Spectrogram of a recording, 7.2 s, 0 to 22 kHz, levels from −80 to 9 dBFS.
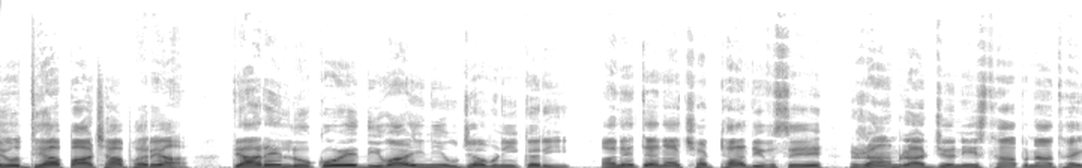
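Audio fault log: Throughout, channels drifting apart. The offset creeps to about half a millisecond, fitting clocks roughly 70 ppm apart. In mono, sweeping comb notches sound like slow flanging.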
